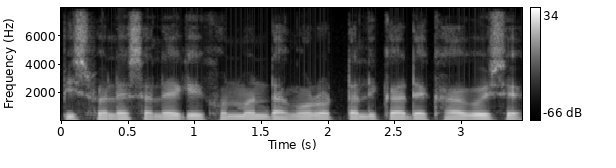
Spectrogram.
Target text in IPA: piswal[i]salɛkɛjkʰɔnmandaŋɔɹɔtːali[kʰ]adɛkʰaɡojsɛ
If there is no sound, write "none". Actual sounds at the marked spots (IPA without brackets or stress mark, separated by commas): ɛ, k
